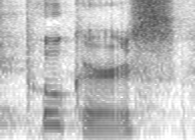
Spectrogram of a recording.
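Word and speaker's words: Puchers: Not only do they not do it and how do you spell it, right? I was just going to say it's Pookers and it's P U C H E R S.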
